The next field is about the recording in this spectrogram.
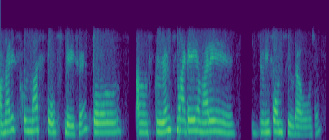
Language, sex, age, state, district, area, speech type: Gujarati, female, 18-30, Gujarat, Anand, urban, conversation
